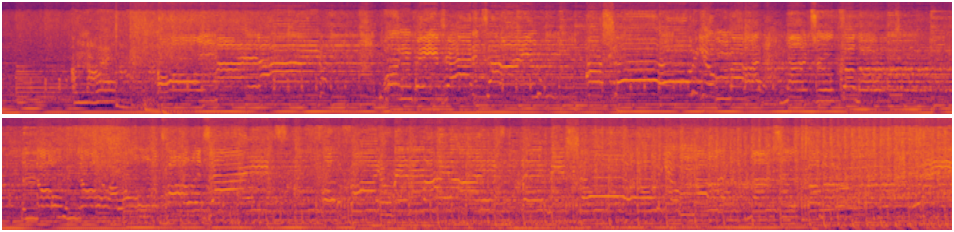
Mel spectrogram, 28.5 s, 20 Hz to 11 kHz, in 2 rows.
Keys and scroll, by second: 5.4 shift+Up, 11.6 shift+Up, 13.6 shift+Down, 13.9 shift+Up, 20.4 shift+Up, 22.6 ctrl+s, 25.5 ctrl+s, 26.5 space.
